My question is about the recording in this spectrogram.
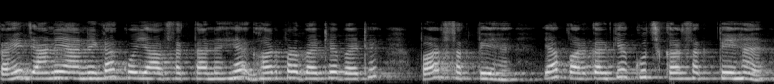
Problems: none marked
